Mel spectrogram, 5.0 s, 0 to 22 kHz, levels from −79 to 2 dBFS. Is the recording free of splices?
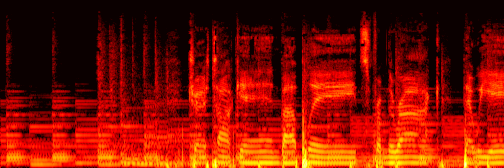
no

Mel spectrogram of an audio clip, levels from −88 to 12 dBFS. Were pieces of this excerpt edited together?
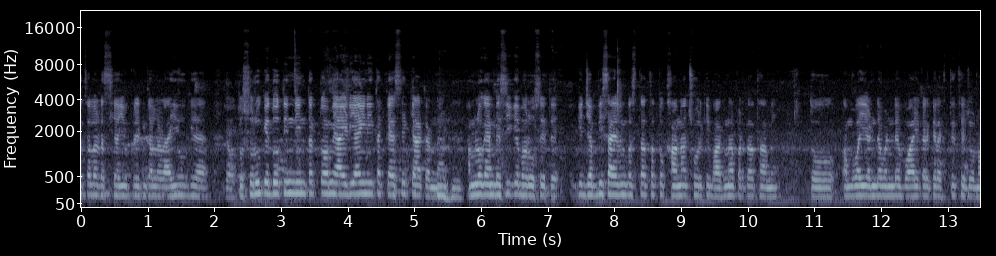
yes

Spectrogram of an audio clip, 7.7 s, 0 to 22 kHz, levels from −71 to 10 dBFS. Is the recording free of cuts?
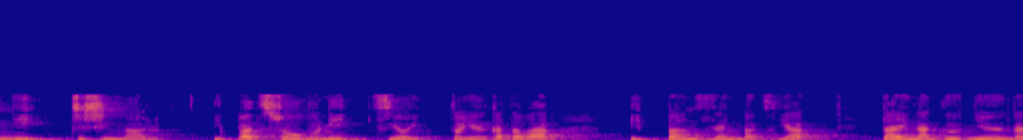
yes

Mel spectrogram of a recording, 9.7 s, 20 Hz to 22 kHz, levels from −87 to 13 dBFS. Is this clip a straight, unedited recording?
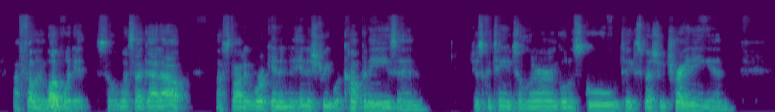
yes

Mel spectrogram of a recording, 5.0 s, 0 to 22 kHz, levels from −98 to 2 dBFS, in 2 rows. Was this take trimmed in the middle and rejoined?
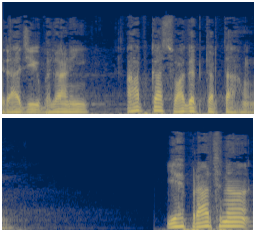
no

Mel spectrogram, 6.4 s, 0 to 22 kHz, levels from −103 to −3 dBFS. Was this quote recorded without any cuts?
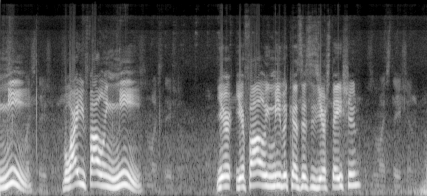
yes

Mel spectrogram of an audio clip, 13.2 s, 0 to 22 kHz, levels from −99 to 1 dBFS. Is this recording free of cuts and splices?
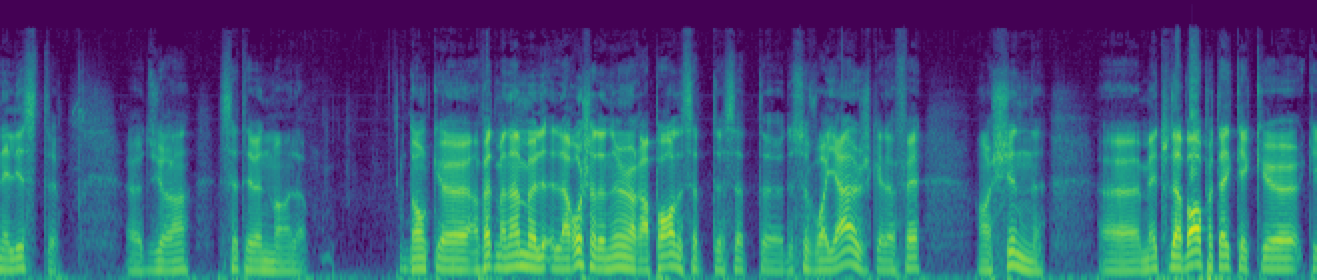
no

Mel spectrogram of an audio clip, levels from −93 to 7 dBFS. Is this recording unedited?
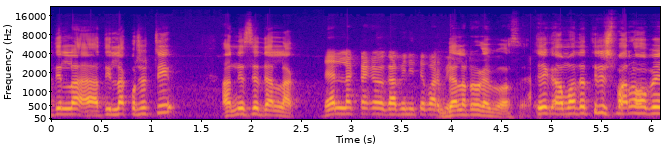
no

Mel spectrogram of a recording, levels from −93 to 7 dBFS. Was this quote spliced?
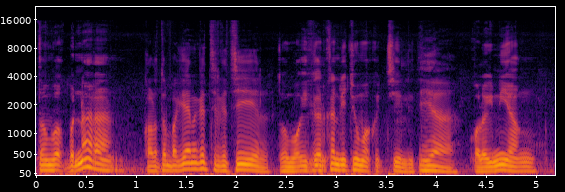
no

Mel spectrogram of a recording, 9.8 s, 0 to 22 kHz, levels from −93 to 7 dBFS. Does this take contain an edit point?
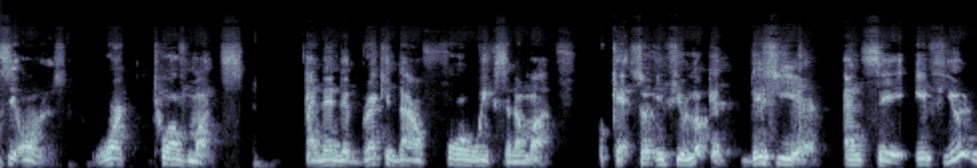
yes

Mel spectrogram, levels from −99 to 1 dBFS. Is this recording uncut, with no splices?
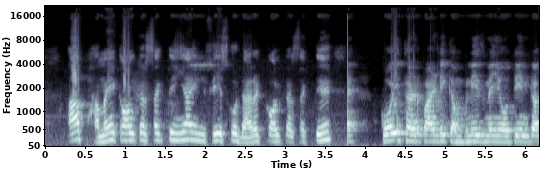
no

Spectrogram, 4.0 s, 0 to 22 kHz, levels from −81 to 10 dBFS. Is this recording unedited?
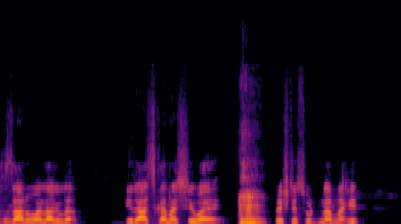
yes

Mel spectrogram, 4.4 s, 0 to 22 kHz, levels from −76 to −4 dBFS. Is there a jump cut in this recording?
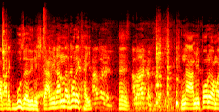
no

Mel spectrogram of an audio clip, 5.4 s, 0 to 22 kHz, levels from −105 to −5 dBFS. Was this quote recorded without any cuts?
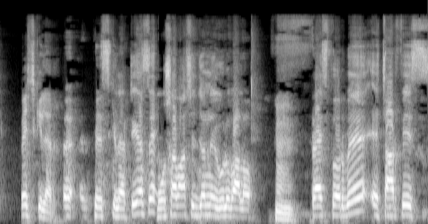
no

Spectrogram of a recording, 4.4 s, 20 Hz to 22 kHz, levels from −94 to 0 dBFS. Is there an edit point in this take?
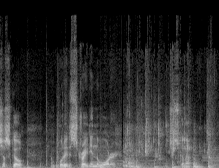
yes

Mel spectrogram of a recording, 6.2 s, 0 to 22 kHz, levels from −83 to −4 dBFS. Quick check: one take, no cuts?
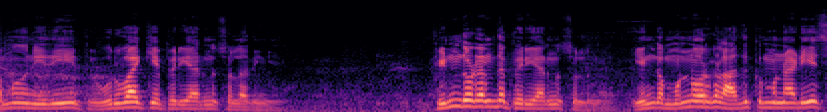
yes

